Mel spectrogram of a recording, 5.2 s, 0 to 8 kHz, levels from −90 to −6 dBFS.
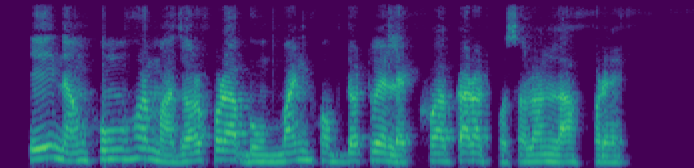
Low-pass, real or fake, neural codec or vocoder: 7.2 kHz; fake; codec, 16 kHz in and 24 kHz out, 1 kbps, XY-Tokenizer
